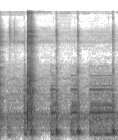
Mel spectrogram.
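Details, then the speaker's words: DIY CNC EDM machine cutting in tap water dielectric, electrode motor not turning, CNC struggling to maintain gap distance; irregular crackling bursts about every half second with quiet gaps; owner suspects too much capacitance causing big, infrequent bangs; unstable intermittent sparking. "the C&C it's not easy something tells me that we're gonna have to change this a little bit I think I've got too much capacitance it's causing too big of a bang and not often"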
